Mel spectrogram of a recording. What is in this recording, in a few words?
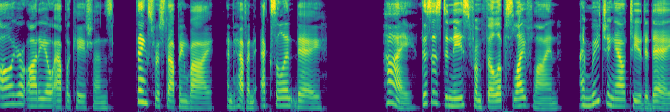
IVR, VOICEMAIL, PHONE SYSTEMS, AND OTHER ON-HOLD MESSAGES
